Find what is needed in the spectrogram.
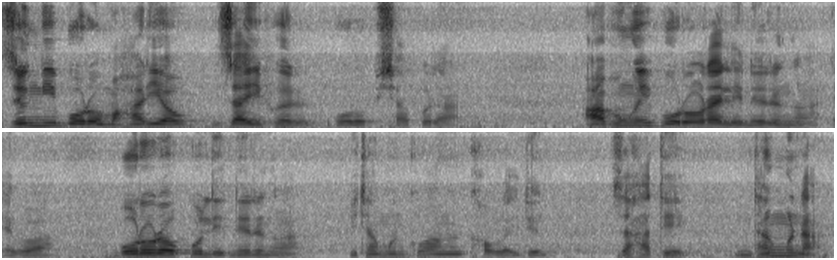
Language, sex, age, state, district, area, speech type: Bodo, male, 45-60, Assam, Kokrajhar, rural, spontaneous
